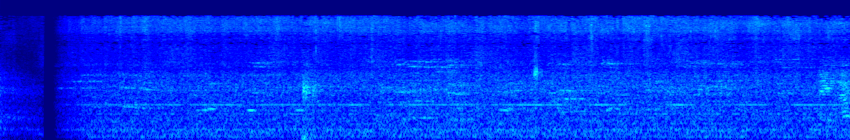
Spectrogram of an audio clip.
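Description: Steady rumbling room noise of a cafeteria serving area, the hum of kitchen ventilation and equipment with a faint steady whine, starting after a brief gap. A single knock sounds about three seconds in.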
